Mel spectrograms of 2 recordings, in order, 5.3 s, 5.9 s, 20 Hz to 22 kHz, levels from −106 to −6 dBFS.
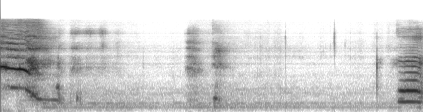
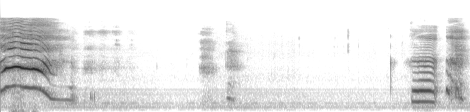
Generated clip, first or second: first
